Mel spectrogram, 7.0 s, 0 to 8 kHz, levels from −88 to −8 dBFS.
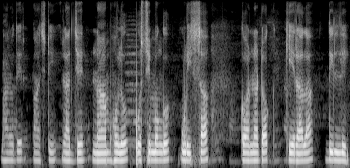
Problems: background sounds at intervals, continuous background conversations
